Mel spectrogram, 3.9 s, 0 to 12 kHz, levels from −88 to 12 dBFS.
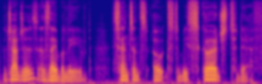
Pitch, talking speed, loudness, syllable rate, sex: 110 Hz, 185 wpm, -19 LUFS, 5.3 syllables/s, male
